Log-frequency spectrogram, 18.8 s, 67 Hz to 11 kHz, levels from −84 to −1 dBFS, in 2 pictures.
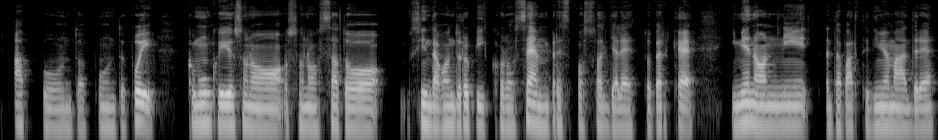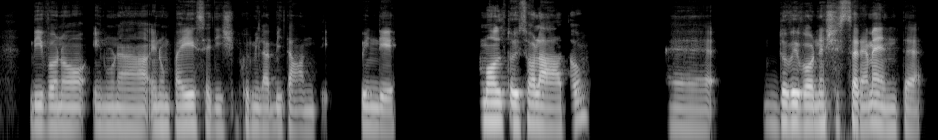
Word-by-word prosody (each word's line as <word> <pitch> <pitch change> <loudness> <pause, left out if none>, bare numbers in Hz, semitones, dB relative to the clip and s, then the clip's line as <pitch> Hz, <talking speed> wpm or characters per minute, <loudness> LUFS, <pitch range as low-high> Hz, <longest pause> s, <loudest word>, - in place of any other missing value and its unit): Appunto, 105 -4 -6
appunto. 110 +1 -9
E - - -21
poi, 130 -3 +3 0.3
comunque, 120 0 0
io 120 0 +5
sono 110 -3 0
sono 110 -1 -5
stato, 110 -1 0 0.2
sin 125 - -2
da 110 - +3
quando 115 0 -1
ero 120 +1 +1
piccolo, 110 -1 -6
sempre 110 +1 +2
esposto - - -9
al 115 - -3
dialetto, 105 -1 -4
perché - - 0 0.3
i 115 - -6
miei 130 +2 +3
nonni, 115 -1 0
da 110 0 -5
parte 110 +1 -5
di 110 - -7
mia 110 0 0
madre, 110 0 -1 0.3
vivono 115 -1 -1
in 115 -1 -6
una 110 -1 -2
in 115 - -2
un 115 -1 -3
paese 115 +1 +2
di 105 0 -7
5000 110 0 -6
abitanti, 100 -2 -7 0.3
quindi 110 -3 0 0.9
molto 130 -1 +6
isolato, 120 +2 +4 0.8
ehm, 105 -1 -7 0.4
dovevo 120 0 +5
necessariamente 115 -3 +3
110 Hz, 135 wpm, -25 LUFS, 110-120 Hz, 0.9 s, molto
